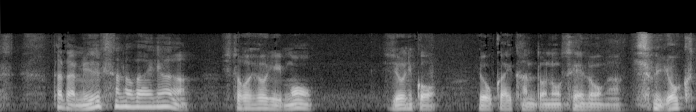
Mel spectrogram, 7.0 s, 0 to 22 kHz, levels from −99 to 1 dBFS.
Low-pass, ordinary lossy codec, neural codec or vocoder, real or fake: 7.2 kHz; AAC, 32 kbps; none; real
